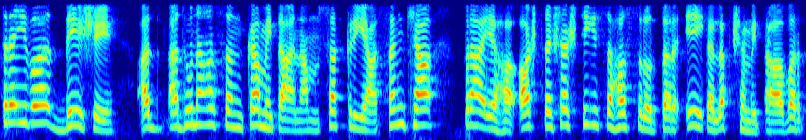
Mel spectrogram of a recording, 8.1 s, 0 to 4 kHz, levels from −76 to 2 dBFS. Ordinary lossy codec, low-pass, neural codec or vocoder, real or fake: none; 3.6 kHz; codec, 16 kHz, 0.8 kbps, ZipCodec; fake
